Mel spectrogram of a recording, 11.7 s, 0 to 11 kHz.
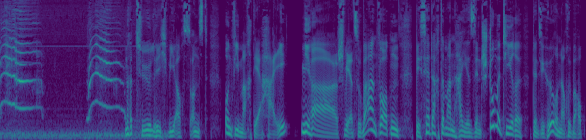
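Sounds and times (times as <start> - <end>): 
domestic cat meowing: 0.0 - 1.0, 1.7 - 2.6
low steady hum: 0.0 - 4.4
speech: 2.5 - 11.7.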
